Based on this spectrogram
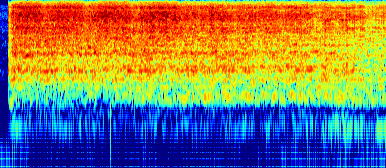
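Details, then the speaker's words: Great States manual push reel mower being backlapped with lapping compound: a smooth, steady metallic hiss like one long piece of metal rubbing another, with no chopping or catching; the reel is evenly lapped against the bedknife with normal contact. "sounds nice and even like one long piece of metal rubbing against another you doesn't make a chopping sound so that means that this is back lopped up nicely"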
